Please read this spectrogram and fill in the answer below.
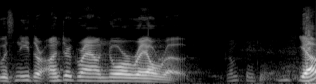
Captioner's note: laughter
